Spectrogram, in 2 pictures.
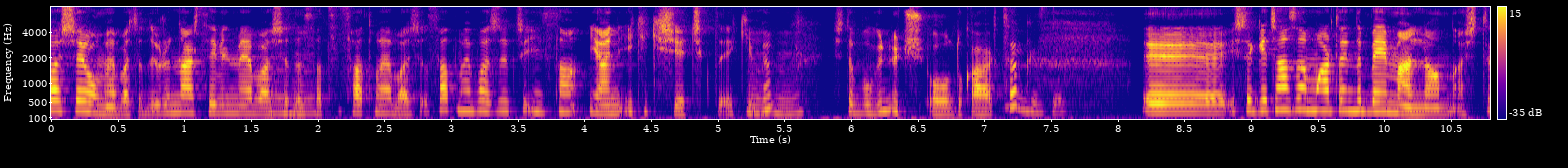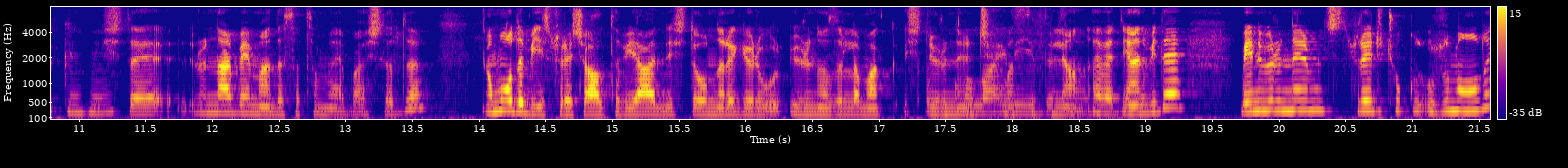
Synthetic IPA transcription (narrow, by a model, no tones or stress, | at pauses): aʃajo̞lˠmajabaʃlˠad̪yɾynlʲæɾse̞vilʲme̞jɛbaʃlˠad̪ɯsat̪ʰɯsat̪majabaʃlˠad̪ɯsat̪majabaʃlˠad̪ɯk̚t͡ʃʰainsanjaːniʔicʰicʰi̥ʃijɛt͡ʃʰɯ̥kt̪ʰɯ̰e̞cʰibimiʃt̪ʰɛbuɟynyt͡ʃo̞lˠd̪ukaɾt̪ʰɯk | ɛːiʃt̪ɛɟet͡ʃʰæns̬e̞nɛmaɾt̪ʰajɯnd̪abejmænlʲɛanlˠa̰ʃt̪ʰɯkiʃt̪ʰɛy̰ɾynʲæɾbejmænʲd̪ɛsat̪ʰɯlˠmaja̰ba̰ʃlˠad̪ɯamao̞d̪abisyɾɛt͡ʃalˠd̪t̪ʰabijaːniiʃt̪ʰɛo̞nlˠaɾaɟø̞ɾɛyɾynhazɯɾlˠamakiʃt̪ɛyɾynlʲe̞ɾint͡ʃɯkmasɯfilʲanɛvɛt̪jaːnibid̪ɛbe̞nimyɾynlʲe̞ɾiminsyɾe̞d͡ʒit͡ʃʰo̞kuzuno̞lˠd̪u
